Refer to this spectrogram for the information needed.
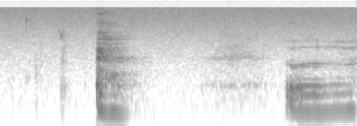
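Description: A sharp single cough followed by a voiced throaty sound in a quiet room: a cough.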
